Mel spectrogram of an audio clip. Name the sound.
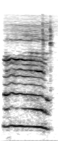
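cat meowing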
